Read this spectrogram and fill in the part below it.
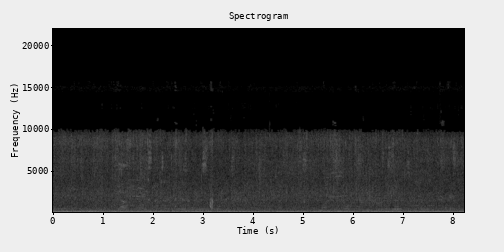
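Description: Shallow fountain water splashes softly outdoors.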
